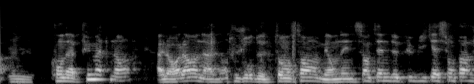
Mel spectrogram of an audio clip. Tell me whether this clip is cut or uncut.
cut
